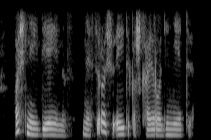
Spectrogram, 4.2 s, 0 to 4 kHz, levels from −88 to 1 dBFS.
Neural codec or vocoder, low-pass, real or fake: none; 3.6 kHz; real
